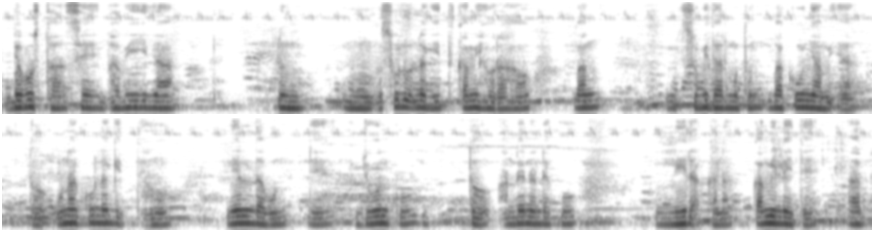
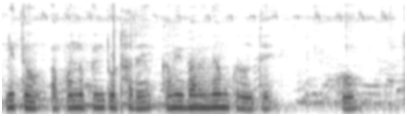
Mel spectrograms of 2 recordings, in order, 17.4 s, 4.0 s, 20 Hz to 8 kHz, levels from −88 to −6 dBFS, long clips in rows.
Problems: background sounds at intervals, background conversations at intervals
